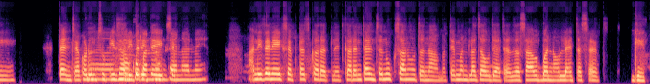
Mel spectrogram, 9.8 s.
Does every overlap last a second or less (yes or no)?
no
